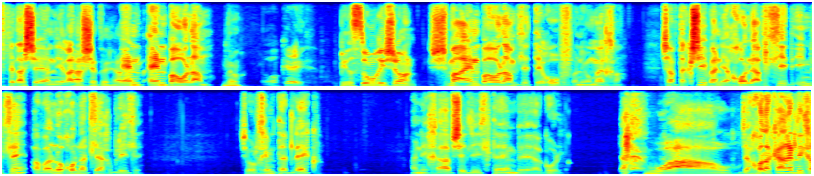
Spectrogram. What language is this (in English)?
Hebrew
